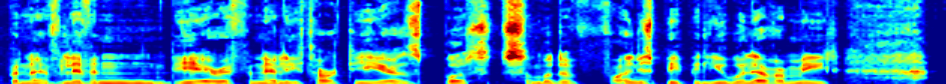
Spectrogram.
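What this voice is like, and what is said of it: Irish Cork accent. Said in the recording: “from my accent, I'm from Cork”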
